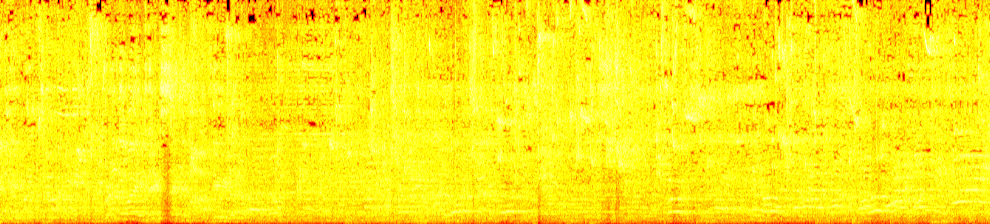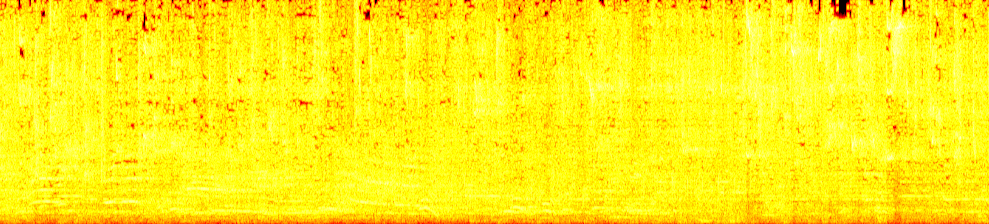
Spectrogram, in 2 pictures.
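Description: A basketball bounces with dull thuds.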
